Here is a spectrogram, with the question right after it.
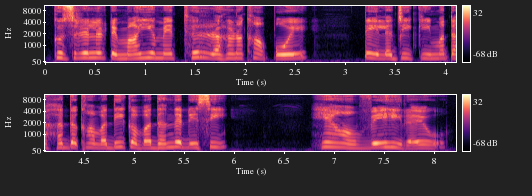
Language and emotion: Sindhi, sad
